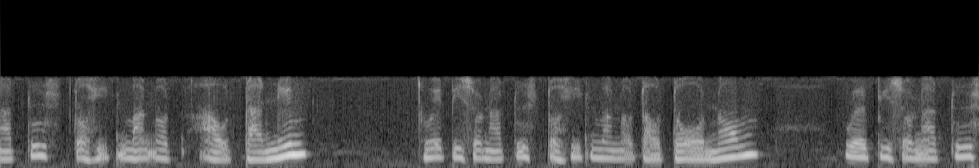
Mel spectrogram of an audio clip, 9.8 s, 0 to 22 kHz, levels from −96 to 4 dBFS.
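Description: From start to finish the speech carries Dialogic VOX ADPCM damage. Nothing is heard above 3.8 kHz, which fits an 8 kHz telephone sample rate. The coder stores each sample as a coarse 4-bit step from a prediction, which points to a 32 kbps stream. The step size adapts to the signal level, so the coarse quantization error becomes a gritty hiss that rides along with the speech. The damage is plainly audible.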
